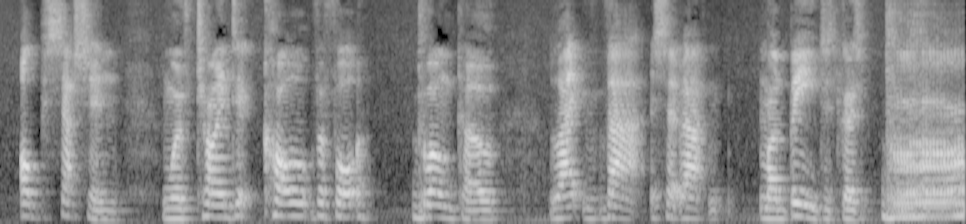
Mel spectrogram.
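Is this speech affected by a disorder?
Yes: cerebral palsy with stammer.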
